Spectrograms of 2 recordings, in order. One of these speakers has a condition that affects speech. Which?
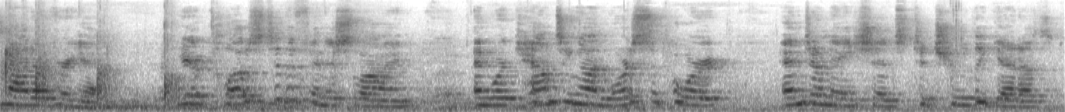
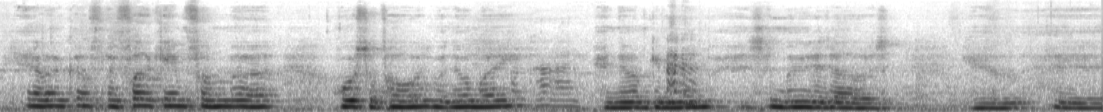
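The second: Parkinson's disease; recently diagnosed, late onset.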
